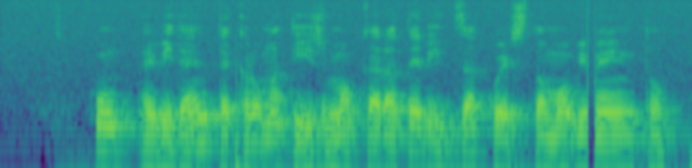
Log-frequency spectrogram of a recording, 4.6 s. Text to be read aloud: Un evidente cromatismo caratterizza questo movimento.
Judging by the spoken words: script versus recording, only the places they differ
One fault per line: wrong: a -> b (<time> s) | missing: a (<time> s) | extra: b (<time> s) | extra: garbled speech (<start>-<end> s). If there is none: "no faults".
no faults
